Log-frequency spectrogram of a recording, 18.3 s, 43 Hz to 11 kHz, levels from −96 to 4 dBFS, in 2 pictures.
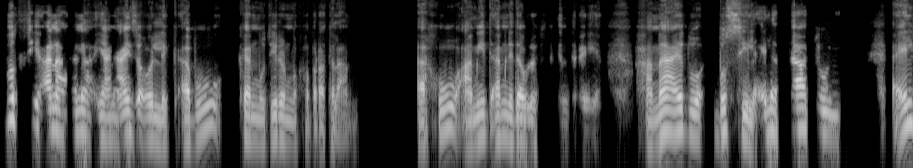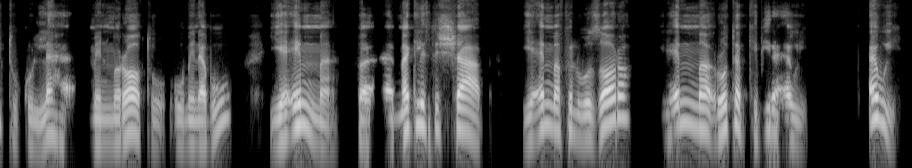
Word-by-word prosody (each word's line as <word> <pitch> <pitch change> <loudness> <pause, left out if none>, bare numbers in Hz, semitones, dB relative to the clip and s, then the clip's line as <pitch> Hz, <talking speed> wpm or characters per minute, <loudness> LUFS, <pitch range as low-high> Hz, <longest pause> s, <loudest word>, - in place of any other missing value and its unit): بُصي 215 -4 -1
أنا 150 - +5 0.2
أنا 140 -2 -2
يعني 115 -2 -2
عايز 140 0 +2
أقول 115 -2 -1
لِك، 105 - -8
أبوه 140 +10 -3 0.2
كان 120 - +1
مدير 120 +3 -5
المُخابرات 100 -3 -8
العامة، - - -11 0.6
أخوه 155 +3 -3
عميد 120 +6 -3
أمن 120 0 -2
دولة 110 -1 0
في - - -30
الإسكندرية، 405 0 -16 0.4
حماه - - +1
عضو 145 -3 +2
بُصي 145 +2 -1
العيلة 155 - -1
بتاعتُه، 150 -5 +1 0.5
عيلته 180 +2 -1
كُلّها 110 - -2 0.3
من 110 -1 -4
مراته 110 -3 +2
ومن 105 0 -4
أبوه، 195 - -1 0.4
يا 120 +10 +4
إما 165 -10 +1 0.3
في - - +2 0.4
مجلس 170 +2 +4
الشعب، 155 - +5 0.4
يا - - -2
إما 165 -2 +3
في - - -13
الوزارة، 180 - +4 0.3
يا 130 - +1
إما 175 -4 +3
رُتَب 160 - +3
كبيرة 155 +1 -4
أوي، 100 -6 -9 0.6
أوي. - - +4
140 Hz, 145 wpm, -24 LUFS, 115-160 Hz, 0.6 s, أنا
